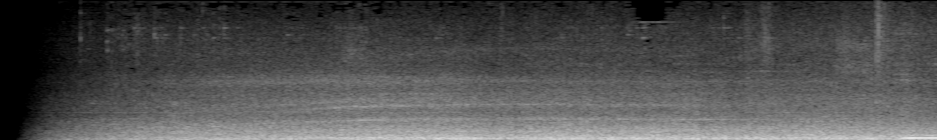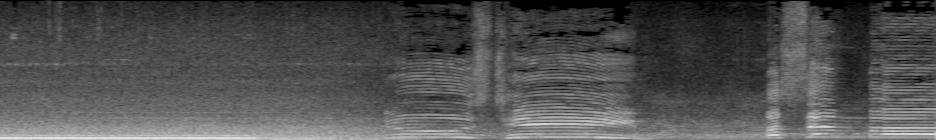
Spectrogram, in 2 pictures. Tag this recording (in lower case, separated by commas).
aircraft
